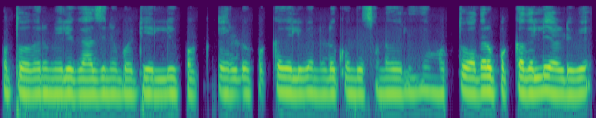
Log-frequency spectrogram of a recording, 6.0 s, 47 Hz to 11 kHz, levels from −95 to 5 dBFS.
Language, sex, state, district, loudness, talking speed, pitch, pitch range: Kannada, male, Karnataka, Koppal, -18 LUFS, 130 wpm, 150 Hz, 145-155 Hz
